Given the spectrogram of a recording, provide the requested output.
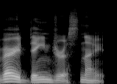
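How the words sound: It is said in a natural speaking voice. "You didn't do the voice"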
